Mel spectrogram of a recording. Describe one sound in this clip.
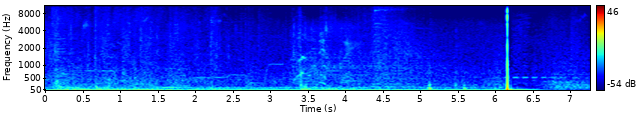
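Weapons clash and magic blasts crackle in a fight.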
